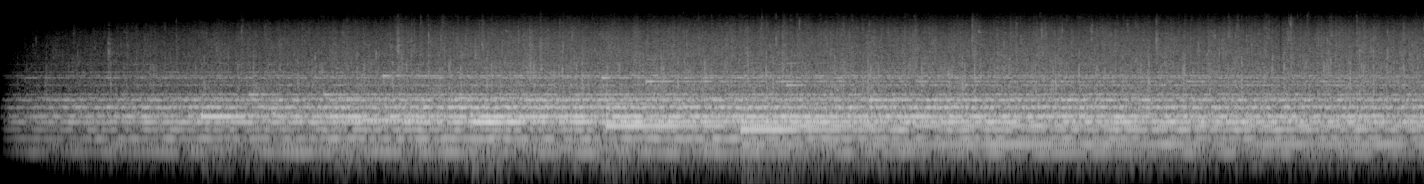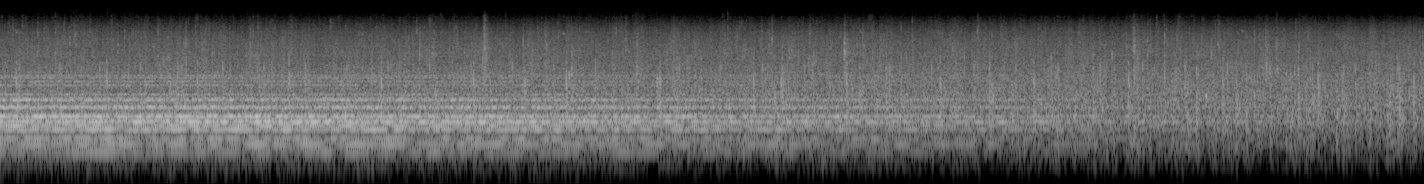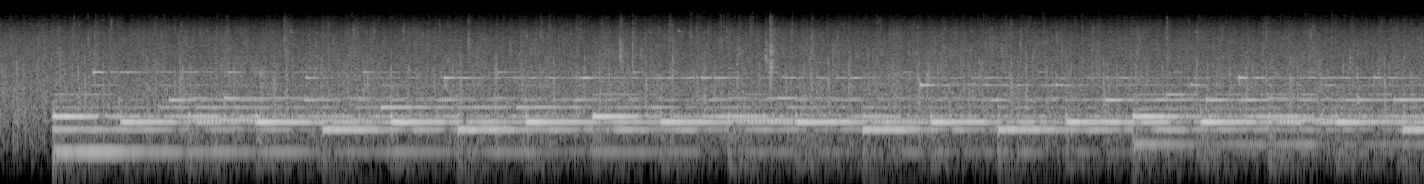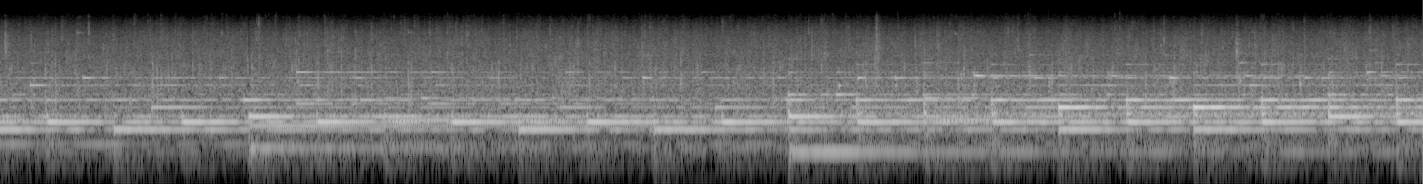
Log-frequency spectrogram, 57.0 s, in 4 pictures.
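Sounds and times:
ambient music: 0.0s - 25.9s, 29.0s - 56.9s.

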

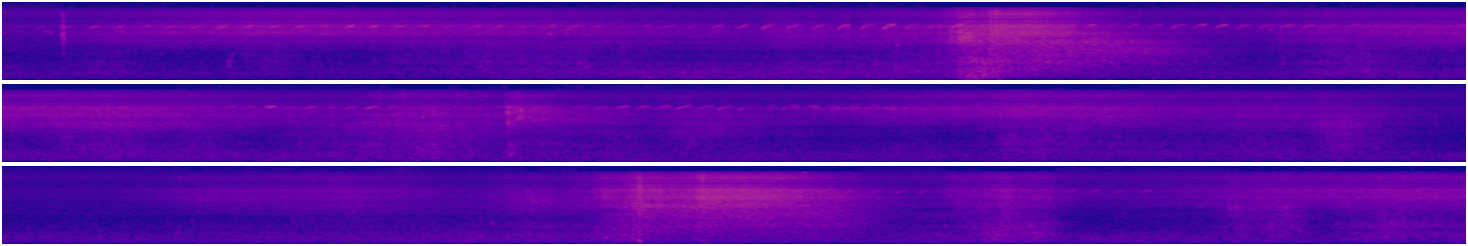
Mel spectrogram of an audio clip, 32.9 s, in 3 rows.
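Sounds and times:
ocean waves: 0.0s - 32.9s.

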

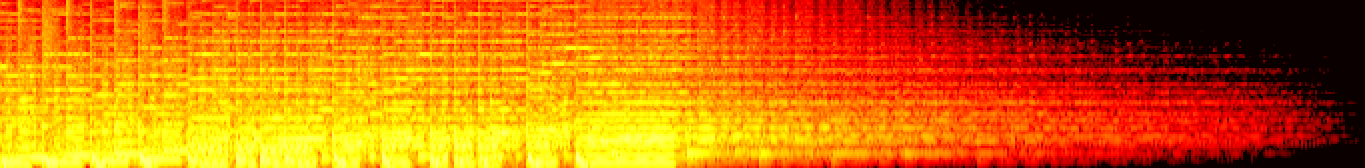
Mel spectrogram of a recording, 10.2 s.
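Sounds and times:
victory music: 0.0s - 8.1s.

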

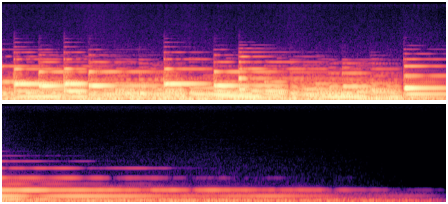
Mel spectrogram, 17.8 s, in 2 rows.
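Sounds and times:
relaxing piano music: 0.0s - 15.8s.

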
